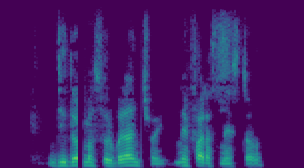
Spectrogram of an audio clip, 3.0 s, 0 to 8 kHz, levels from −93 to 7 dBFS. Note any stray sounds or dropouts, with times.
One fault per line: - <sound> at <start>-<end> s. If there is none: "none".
- dropout at 0.8-0.8 s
